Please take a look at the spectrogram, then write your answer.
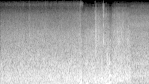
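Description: A creek stream flows through woods in a steady, loud, rushing wash of water with a few splashy bursts near the middle, continuous from start to end with no voices.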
